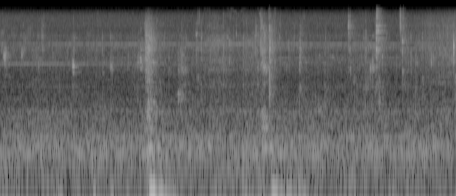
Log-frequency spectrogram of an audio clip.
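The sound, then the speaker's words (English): Someone chewing a chicken wing coated in a sparkly, tangy, vinegar-smelling hot sauce, with two sharper wet bites standing out against a low, steady background hiss and soft mouth noises in between. “So what the hell am I about to get myself into? All right, I'm going in. Because my wing is sparkly, so.”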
